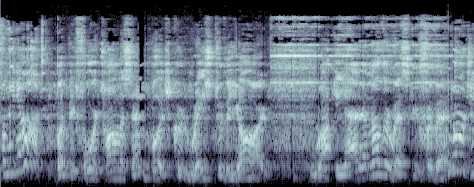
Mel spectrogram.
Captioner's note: alarm ringing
